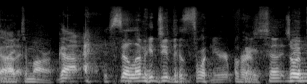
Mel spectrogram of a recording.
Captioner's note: laugh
